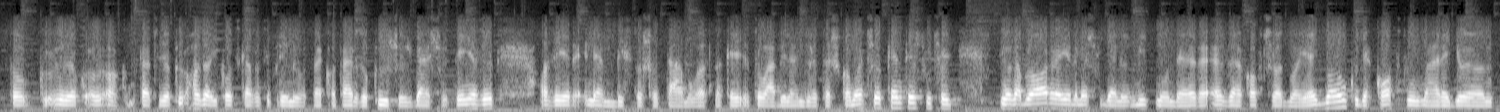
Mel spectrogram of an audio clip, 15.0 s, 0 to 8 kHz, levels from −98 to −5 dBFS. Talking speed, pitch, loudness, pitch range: 170 wpm, 105 Hz, -16 LUFS, 100-115 Hz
